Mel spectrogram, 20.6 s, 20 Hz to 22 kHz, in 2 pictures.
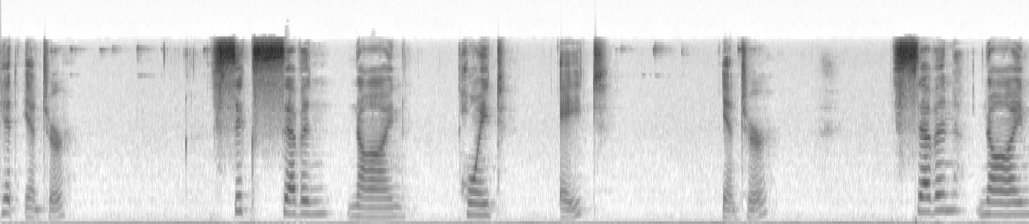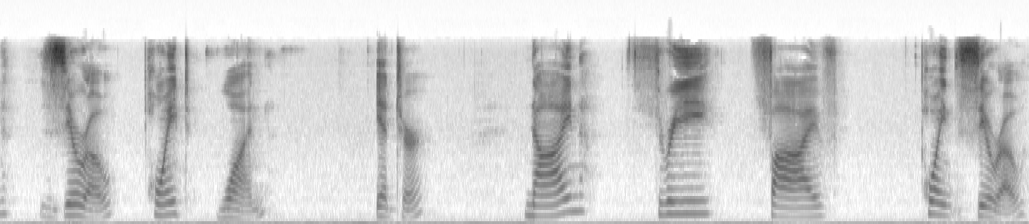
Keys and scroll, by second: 0.0 Return, 1.9 Return, 5.3-6.0 typing.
